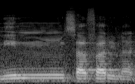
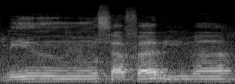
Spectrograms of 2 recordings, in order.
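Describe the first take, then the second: First: The n is pressed firmly before the s. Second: The n is nasalized with the tongue at s. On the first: The speaker calls it wrong. "kalau tekan min safarina, dia tak jadi hukum yang kita nak" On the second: The speaker calls it right. "sebut nun tu tetapi mulut kita pada makhraj huruf selepas dia"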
